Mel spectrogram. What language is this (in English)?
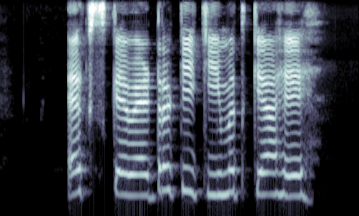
Hindi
